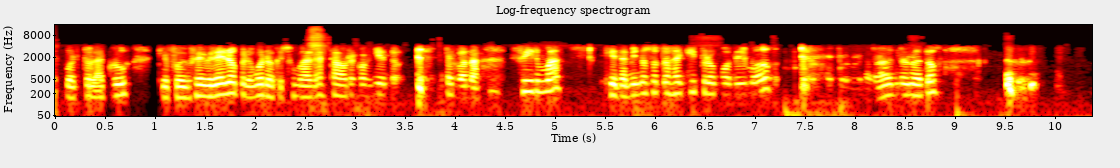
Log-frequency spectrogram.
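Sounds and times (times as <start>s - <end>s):
speech: 0.1s - 9.8s
person coughing: 9.0s - 9.9s.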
